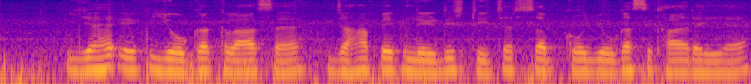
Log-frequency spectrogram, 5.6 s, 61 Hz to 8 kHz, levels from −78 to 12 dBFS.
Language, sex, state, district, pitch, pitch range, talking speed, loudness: Hindi, male, Punjab, Kapurthala, 130 Hz, 120-135 Hz, 170 wpm, -14 LUFS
